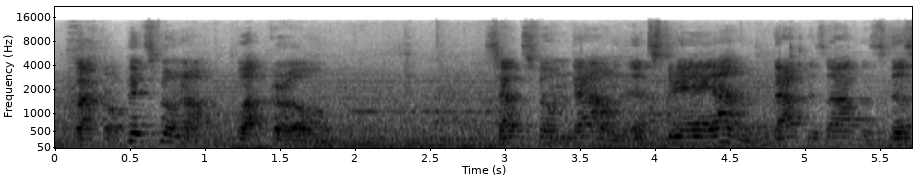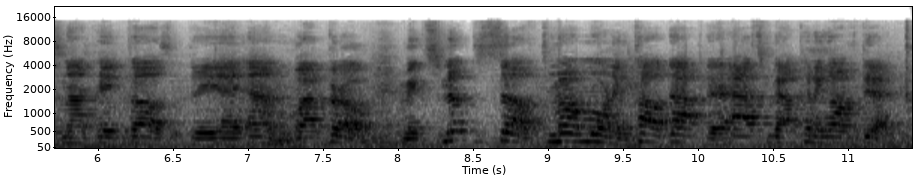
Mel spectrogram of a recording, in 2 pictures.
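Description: Over noticeable background noise, a woman talks at a moderate pace with fairly low pitch and ordinary pitch variation. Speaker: spoken word poet. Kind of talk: performed spoken word poem, third-person incantatory litany. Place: bar.

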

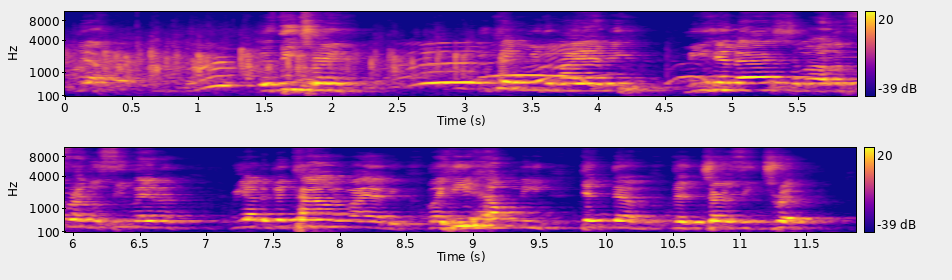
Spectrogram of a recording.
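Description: A man at a fairly slow pace with ordinary pitch variation, audible room echo and crowd noise in the background. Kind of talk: comedic skit performance. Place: stage. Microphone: camera far.

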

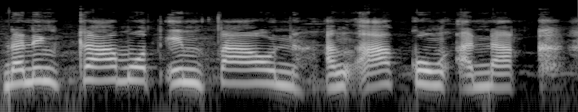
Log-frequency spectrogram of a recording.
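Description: A woman uses a raised, projected voice at a fairly slow pace, with ordinary pitch variation. The sound is dry and close with no echo. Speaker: family vlogger. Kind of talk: casual vlog narration.

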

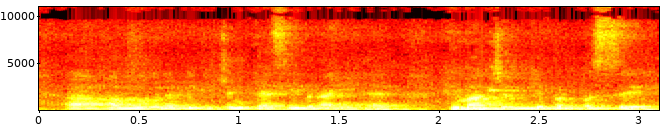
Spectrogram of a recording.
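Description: A man with a medium pitch speaks in a room with audible echo and noticeable background noise. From Delhi, India. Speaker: vlogger. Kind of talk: casual vlog.

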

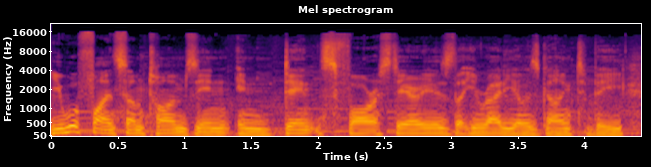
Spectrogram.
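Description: A man talks at a fairly quick pace and fairly low pitch, with ordinary pitch variation. Clear music plays in the background, and the sound is dry with no echo. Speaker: presenter. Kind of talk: tutorial presentation to camera. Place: open country. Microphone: lapel.

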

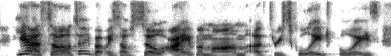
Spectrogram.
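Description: A woman is talking here. She moves along at a fairly quick pace. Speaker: candidate. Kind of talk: interview answer. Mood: friendly, upbeat.

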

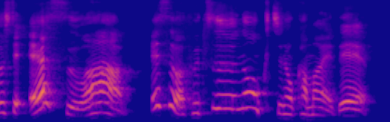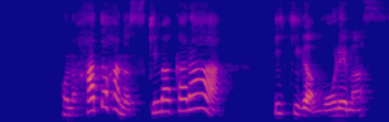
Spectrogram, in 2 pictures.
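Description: Against a quiet background, a woman speaks at a very slow pace with a high pitch, very wide pitch swings and big swings in loudness. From Japan. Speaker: English teacher. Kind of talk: reading aloud; tutorial. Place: home room. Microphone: lapel.

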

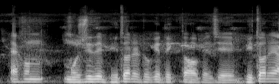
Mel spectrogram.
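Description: A man speaks over noticeable background noise. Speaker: travel vlogger. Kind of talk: vlog narration.

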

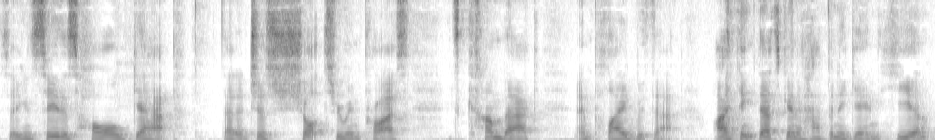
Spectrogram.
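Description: The man speaks at medium pitch with ordinary pitch variation. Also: moderate pace, slightly mellow tone.

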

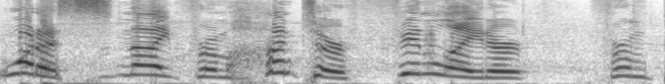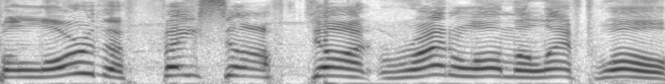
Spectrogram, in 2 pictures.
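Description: A man is shouting in an energetic tone. Noticeable background noise sits behind him. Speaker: hockey play-by-play announcer. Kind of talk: live hockey play-by-play commentary, highlight reel. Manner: energetic, emphatic on goals.

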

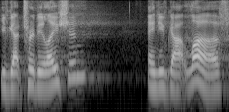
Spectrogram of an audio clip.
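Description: A man with an American accent speaks with lively intonation against a quiet background. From Florida. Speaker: pastor. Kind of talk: sermon. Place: church.

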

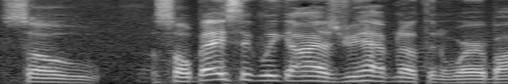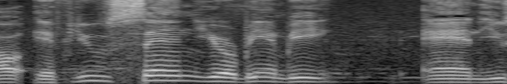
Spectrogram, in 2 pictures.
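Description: A man's dark, mellow voice at a moderate pace, with ordinary pitch variation and a dry sound with no echo. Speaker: YouTube finance and crypto host. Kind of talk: interview (AMA). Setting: video call. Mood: friendly, reassuring. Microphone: video call.

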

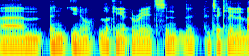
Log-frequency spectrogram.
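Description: Flat and monotone, a man's fairly low voice carries on. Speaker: panelist. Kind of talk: interview answer. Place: studio. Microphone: studio mic.

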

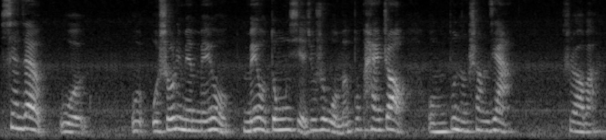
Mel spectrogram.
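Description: A woman at a moderate pace, her intonation fairly even, with long, frequent pauses and light background noise. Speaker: livestream seller. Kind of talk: live-stream sales pitch. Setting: livestream. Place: home room. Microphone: phone near.

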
